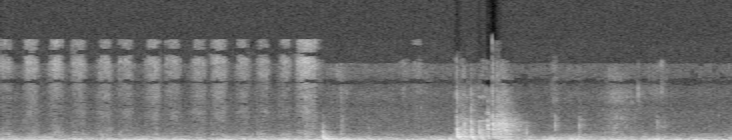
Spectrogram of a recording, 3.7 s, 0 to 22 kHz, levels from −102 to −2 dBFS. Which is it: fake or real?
real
